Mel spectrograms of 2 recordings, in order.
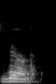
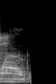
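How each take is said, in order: First: The word begins with a V sound. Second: The word begins with a W sound. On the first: The speaker calls it right. "say the W as a V sound" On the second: The speaker calls it wrong. "it's not wild"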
